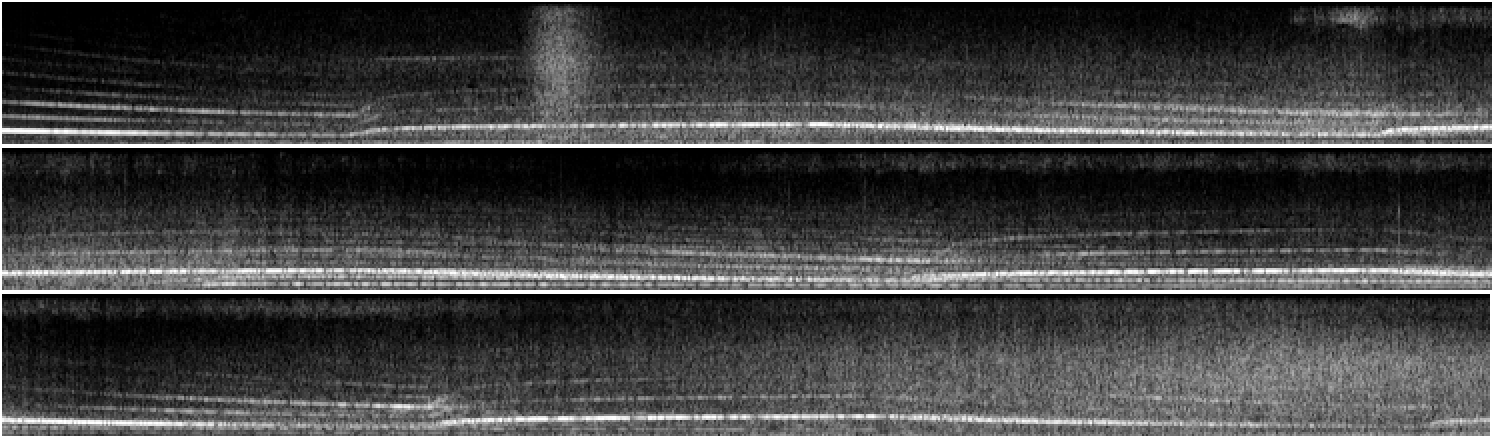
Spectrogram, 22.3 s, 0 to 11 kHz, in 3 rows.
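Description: Whelen electronic siren on a 2014 Pierce Arrow XT fire engine sounding in wail mode while the engine is responding to a call. The tone climbs and falls in slow sweeps, about one every five seconds. Midway through, a second, lower tone slides slowly downward beneath it.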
